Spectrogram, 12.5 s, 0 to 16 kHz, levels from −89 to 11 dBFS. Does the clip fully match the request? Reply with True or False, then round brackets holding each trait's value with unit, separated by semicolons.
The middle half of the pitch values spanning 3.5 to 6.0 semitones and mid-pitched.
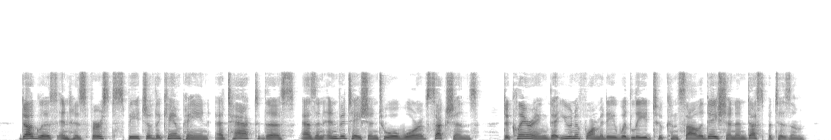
True (3.9 semitones; 165 Hz)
